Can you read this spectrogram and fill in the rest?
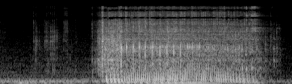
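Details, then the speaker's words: Craftsman WS210 trimmer after a carburetor replacement, with the bulb and diaphragm parts swapped onto the new carb. It picks up from a rough idle but flattens and drops back within two seconds, never reaching full revs; it now also won't idle. Cause unknown. "we've got the weed eater running except it won't throttle all the way up so I'm not sure what's going on with that"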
